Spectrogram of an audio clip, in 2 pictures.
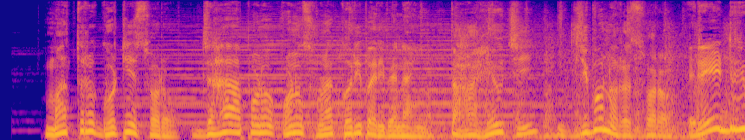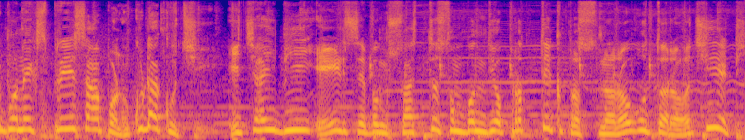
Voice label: Radio Oriya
